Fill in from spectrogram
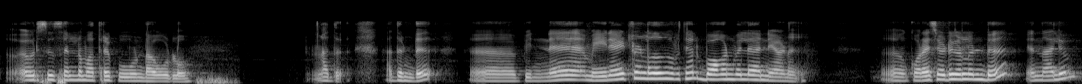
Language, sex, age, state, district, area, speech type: Malayalam, female, 30-45, Kerala, Wayanad, rural, spontaneous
